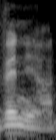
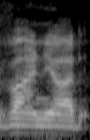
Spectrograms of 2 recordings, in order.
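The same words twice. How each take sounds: First: The first syllable sounds like 'vin'. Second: The first syllable sounds like 'vine'. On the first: The speaker calls it right. "you mean vineyard" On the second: The speaker calls it wrong. "it would sound very unnatural"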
